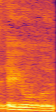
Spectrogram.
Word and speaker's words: Ayoola: Ayola or Iola. How is that pronounced? – It was Ayola is how they pronounced it in the audio.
